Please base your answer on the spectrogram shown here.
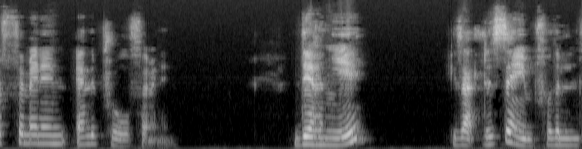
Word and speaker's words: dernier: Here, the pronunciation is different because I now pronounce the R in the singular masculine form. So here we say dernier, dernière.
